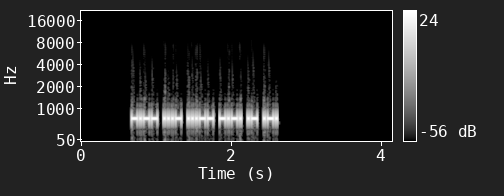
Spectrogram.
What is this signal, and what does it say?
Morse code, heard as a keyed tone, about 43 wpm, 700 Hz. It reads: YV3CAR
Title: DXCC-100 Call Signs - 6 Characters - Repeated 2x - 45wpm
